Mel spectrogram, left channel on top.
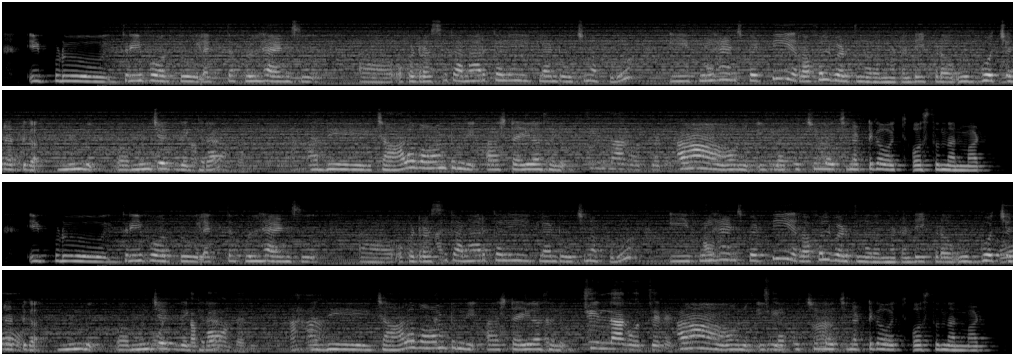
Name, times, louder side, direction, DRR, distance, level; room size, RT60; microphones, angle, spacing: voice 1, 0.0-12.3 13.2-15.7 16.9-19.9, left 2 dB, 20° left, 0.6 m, -29 dB
sound 1, 1.0-18.9, left 6 dB, 70° left, 0.8 m, -39 dB
voice 2, 10.0-10.3 11.6-12.7 13.0-13.4 15.9-16.8 17.7-18.0 18.2-18.4, right 5 dB, 90° right, 0.6 m, -34 dB
9.0 x 3.9 x 3.9 m
head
